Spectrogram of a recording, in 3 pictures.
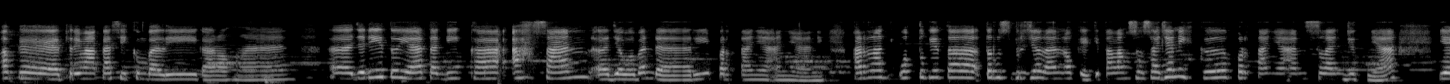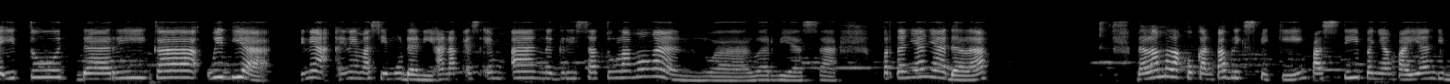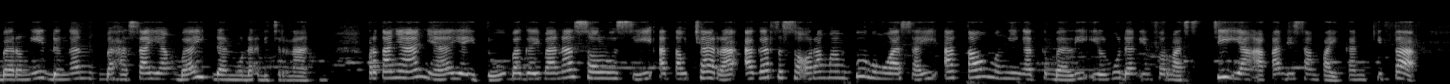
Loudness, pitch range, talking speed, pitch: -27 LUFS, 235-300 Hz, 120 wpm, 265 Hz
